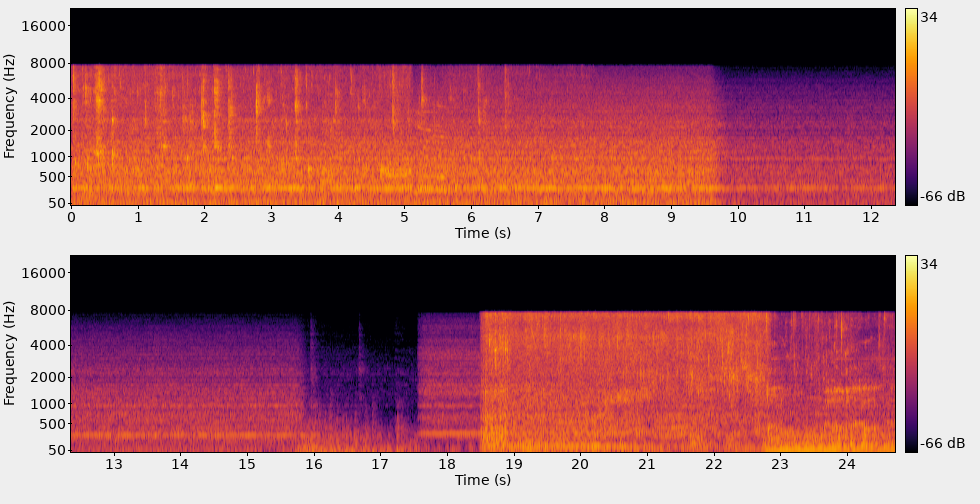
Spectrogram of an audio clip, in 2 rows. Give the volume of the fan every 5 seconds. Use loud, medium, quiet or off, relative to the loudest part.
loud, loud, quiet, quiet, quiet.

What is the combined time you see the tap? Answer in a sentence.
You can hear the tap for 14 seconds altogether.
